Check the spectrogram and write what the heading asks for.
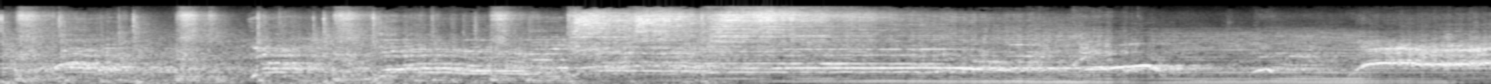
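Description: Live band with singers playing the end of a song: drums hitting for the first few seconds, then a held final chord ringing out with voices singing over it and a shout near the end.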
